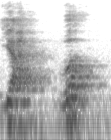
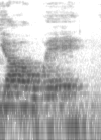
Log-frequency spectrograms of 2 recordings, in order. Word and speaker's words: Yahweh: not pronounce it as, we think Yod Hey Vav Hey would be Yahweh.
